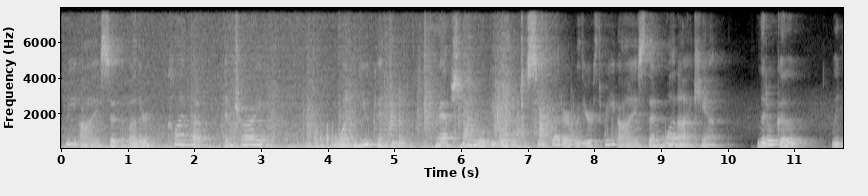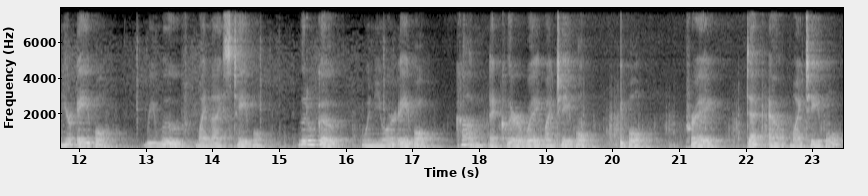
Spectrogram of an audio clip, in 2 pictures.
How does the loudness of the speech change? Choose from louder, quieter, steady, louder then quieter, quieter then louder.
steady.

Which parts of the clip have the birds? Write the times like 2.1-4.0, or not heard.
not heard.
